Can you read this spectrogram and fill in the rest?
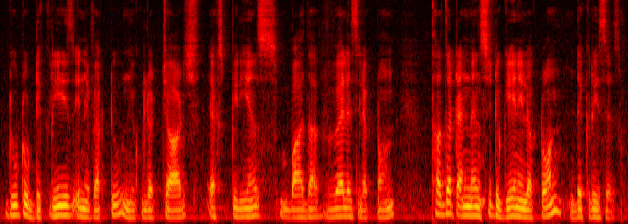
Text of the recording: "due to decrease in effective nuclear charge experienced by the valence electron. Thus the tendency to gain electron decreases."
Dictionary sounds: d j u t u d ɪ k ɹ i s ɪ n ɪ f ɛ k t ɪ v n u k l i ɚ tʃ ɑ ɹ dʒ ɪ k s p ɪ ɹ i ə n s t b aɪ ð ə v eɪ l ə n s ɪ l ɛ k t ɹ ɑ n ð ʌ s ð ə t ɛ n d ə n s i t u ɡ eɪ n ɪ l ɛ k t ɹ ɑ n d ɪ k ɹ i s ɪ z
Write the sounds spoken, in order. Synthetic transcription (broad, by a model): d j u t u d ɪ k ɹ i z ɪ n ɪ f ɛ k t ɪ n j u k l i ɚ tʃ ɑ ɹ dʒ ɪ k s p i ɹ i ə n s b aɪ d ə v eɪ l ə s ɪ l ɛ k t ɹ ɑ n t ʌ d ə t ɛ n d ə n s i t u ɡ eɪ n ɪ l ɛ k t ɹ ɑ n d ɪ k ɹ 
